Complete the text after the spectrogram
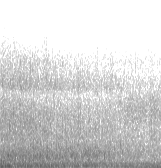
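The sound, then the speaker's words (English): A steady, continuous hiss of warm ocean waves flowing rhythmically over wet sand, soft and even throughout, with no voices. “Listen to the rhythm waves flow over the sand.”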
